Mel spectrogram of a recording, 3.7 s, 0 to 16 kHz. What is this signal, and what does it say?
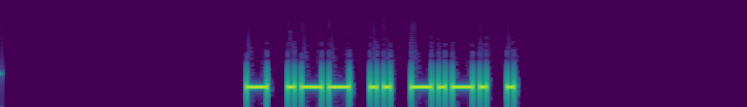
Morse code, heard as a keyed tone, about 34 wpm, 700 Hz. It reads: TWICE
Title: Top 1501-1750 Words 35wpm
